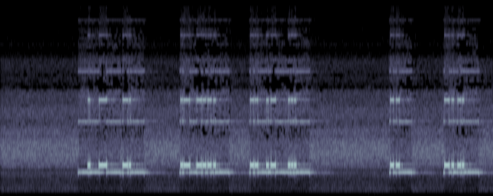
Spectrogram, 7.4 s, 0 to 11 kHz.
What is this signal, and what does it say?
TTY/TDD text telephone tones (45.45 baud Baudot), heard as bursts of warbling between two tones, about 400 Hz shift, 1600 Hz centre, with room echo. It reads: THE PLAYING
